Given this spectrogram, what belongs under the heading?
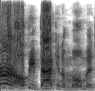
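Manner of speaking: ordinary delivery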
